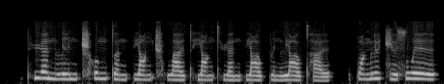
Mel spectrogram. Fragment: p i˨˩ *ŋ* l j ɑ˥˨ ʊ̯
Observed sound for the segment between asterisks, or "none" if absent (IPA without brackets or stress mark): n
